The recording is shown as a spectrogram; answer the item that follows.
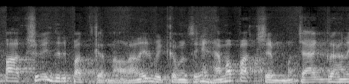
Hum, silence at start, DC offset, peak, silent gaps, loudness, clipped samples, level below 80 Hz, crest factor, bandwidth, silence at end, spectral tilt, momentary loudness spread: none; 0 s; under 0.1%; 0 dBFS; none; -14 LUFS; under 0.1%; -34 dBFS; 12 dB; 16.5 kHz; 0 s; -6.5 dB/octave; 3 LU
